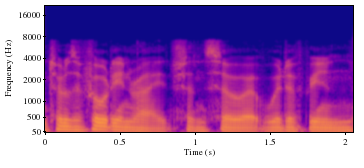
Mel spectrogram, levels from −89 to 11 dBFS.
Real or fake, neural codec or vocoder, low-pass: fake; autoencoder, 22.05 kHz, a latent of 192 numbers a frame, VITS, trained on many speakers; 7.2 kHz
